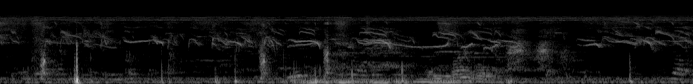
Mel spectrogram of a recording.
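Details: Chickens calling while they eat: a dense stream of quick, high, twittering chirps with bending pitch, a loud tap near the start, and softer low clucking sounds in the middle.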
